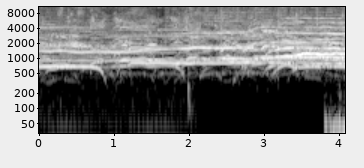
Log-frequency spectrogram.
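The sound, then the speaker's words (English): A crowd cheers and applauds for about four seconds, many voices shouting and whooping over one another in a steady, loud wash of sound. “And of course, the applause is for me.”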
